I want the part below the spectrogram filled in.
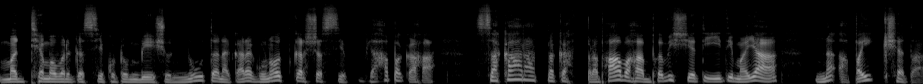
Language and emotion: Sanskrit, surprised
